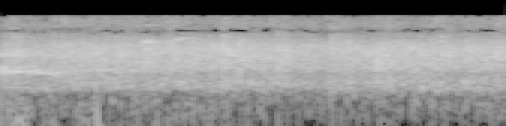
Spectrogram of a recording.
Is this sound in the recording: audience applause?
yes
